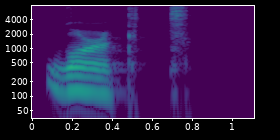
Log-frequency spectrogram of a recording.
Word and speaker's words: worked: Debes de notar que no se dice walk o work sino que suena una D seca, como una T, walked, para que sea pasado. Walked, worked.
